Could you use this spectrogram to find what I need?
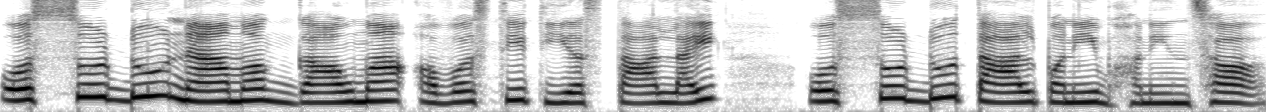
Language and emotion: Nepali, neutral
